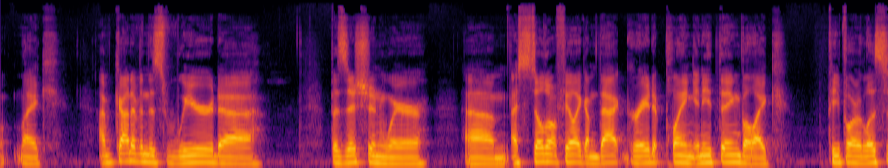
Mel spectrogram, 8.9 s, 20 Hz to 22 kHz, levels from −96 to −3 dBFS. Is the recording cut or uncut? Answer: uncut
